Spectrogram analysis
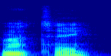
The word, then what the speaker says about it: MATE: And the final one is mate or matey. I think it I think it's pronounced matey.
